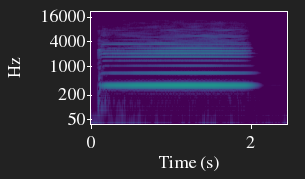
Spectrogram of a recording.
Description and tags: Part of the Good-sounds dataset of monophonic instrumental sounds.
instrument::cello
note::F
octave::4
midi note::53
good-sounds-id::4294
